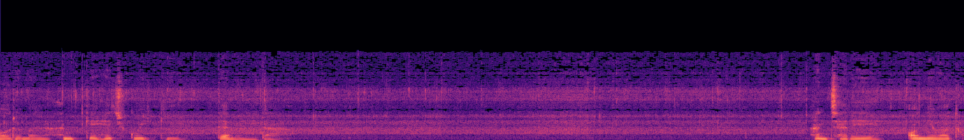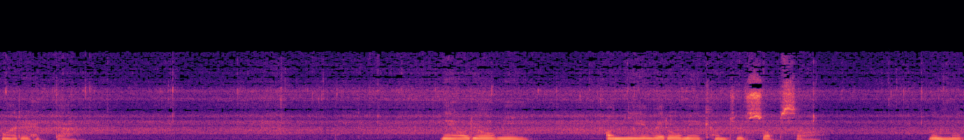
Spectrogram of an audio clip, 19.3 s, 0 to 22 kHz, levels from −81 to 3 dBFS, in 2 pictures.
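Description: At 0.63 s and 12.08 s, compressed frames are skipped. The decoder drops whole frames, so the audio jumps ahead, by about two frames (around 50 ms) and then about one. The steps fit a 23.2 ms frame.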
